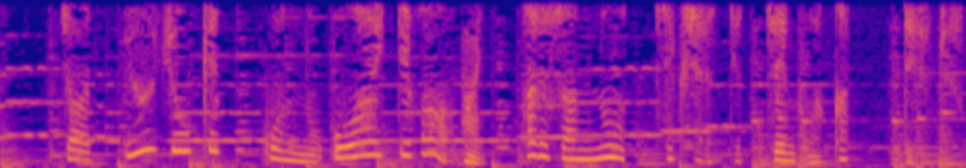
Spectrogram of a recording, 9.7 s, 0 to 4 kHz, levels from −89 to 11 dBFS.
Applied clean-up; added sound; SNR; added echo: none; none; none; none.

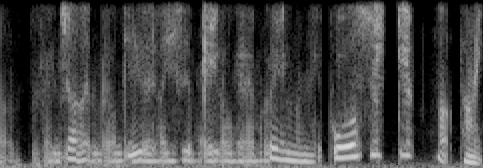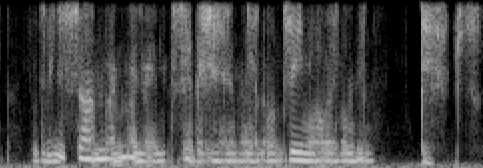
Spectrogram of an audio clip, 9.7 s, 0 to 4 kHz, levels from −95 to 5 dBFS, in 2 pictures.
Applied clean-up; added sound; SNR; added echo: neural diffusion model UNIVERSE++.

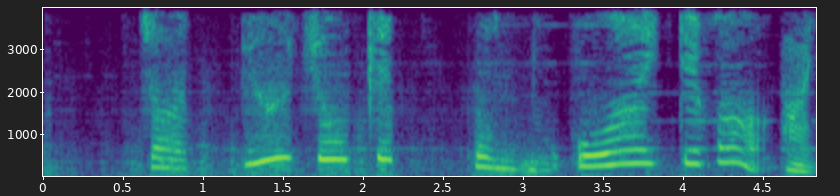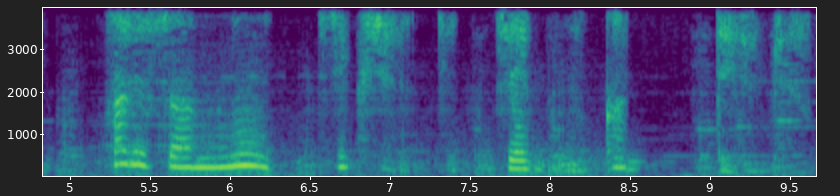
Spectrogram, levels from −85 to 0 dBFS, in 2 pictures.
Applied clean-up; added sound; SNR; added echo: neural separator model SepFormer DNS4.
